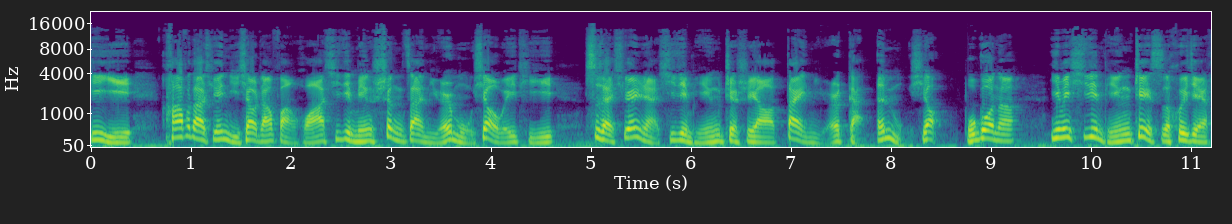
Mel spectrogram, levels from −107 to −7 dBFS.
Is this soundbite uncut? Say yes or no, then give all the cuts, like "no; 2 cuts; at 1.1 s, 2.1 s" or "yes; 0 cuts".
no; 1 cut; at 8.7 s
